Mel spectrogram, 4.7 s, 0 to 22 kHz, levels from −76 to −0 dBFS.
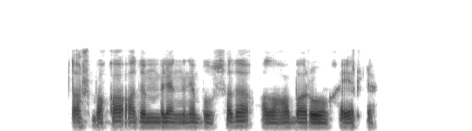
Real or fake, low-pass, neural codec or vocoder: real; 5.4 kHz; none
